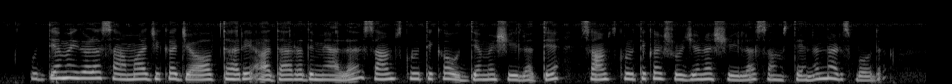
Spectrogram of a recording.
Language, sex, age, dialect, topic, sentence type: Kannada, female, 25-30, Dharwad Kannada, banking, statement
